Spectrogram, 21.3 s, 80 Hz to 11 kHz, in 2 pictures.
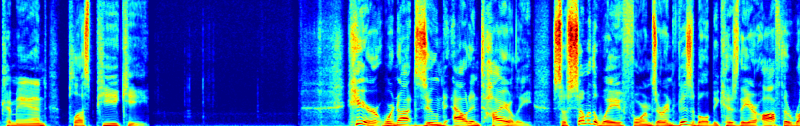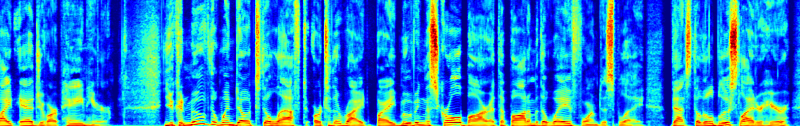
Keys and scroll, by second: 1.4 super+p, 2.1 super+p.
